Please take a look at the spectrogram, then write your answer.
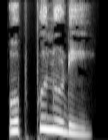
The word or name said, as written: ಒಪ್ಪುನುಡಿ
